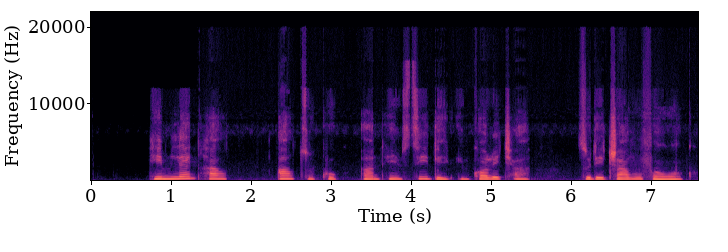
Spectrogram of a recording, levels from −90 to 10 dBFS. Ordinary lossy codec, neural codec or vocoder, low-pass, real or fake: Opus, 16 kbps; none; 19.8 kHz; real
